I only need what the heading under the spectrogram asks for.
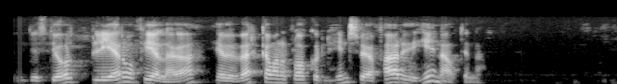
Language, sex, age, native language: Icelandic, male, 50-59, Icelandic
